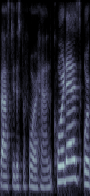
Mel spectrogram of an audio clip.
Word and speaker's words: Cordes: so now you tell me the pronunciation I should have asked you this beforehand Cordes or cordz Cordes Cordis yeah okay Cordes is a Brooklyn new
